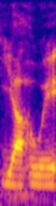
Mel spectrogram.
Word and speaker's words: Yahweh: scholars for that matter so I think Yahoo a and Yehovah are both perfectly viable alternatives perfectly viable yah yah they could could be a potential pronunciation - there's any number of ways to combine vowels with these letters to come up with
